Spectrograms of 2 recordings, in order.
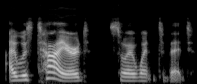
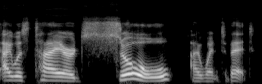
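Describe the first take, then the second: First: The word so is soft and unstressed. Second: The word so is strongly stressed. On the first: The speaker calls it right. "It's much softer" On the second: The speaker calls it wrong. "We don't stress it like we did when it's functioning as a modifier. I don't say"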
